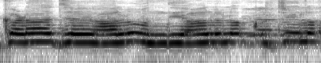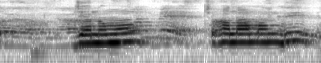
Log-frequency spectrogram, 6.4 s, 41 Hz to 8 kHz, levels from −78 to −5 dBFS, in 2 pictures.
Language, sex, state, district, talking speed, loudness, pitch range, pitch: Telugu, female, Andhra Pradesh, Annamaya, 75 wpm, -12 LUFS, 220-245 Hz, 235 Hz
